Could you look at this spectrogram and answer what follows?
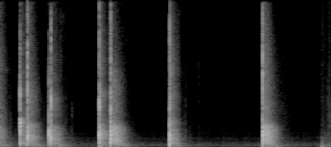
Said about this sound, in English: Hasbro, slow clap.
